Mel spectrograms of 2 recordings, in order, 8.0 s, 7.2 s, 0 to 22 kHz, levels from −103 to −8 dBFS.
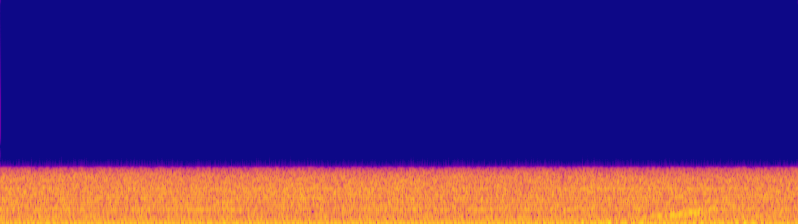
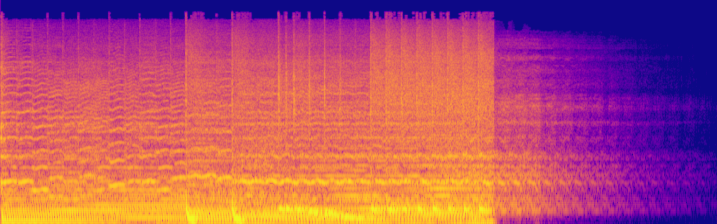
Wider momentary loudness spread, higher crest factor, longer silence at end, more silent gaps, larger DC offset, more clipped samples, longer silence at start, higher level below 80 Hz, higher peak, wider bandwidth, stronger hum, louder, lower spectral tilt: second, 2 LU vs 5 LU; about the same, 14 dB vs 14 dB; second, 0 s vs 1.65 s; neither; first, 3% vs under 0.1%; neither; about the same, 0 s vs 0 s; second, -32 dBFS vs -20 dBFS; second, -10 dBFS vs 0 dBFS; second, 1 kHz vs 17.5 kHz; neither; second, -25 LUFS vs -14 LUFS; first, -19 dB/octave vs -5 dB/octave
